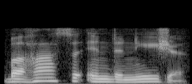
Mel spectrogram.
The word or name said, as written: Bahasa Indonesia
